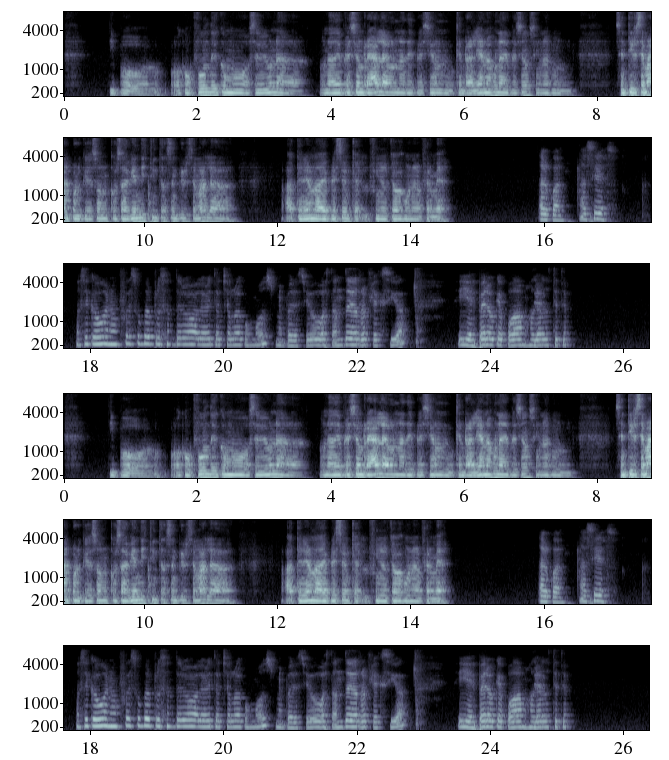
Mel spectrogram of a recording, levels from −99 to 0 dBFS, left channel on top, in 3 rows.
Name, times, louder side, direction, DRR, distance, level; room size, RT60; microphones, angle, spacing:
voice 1, 0.7-7.6 8.3-11.4 12.1-14.5 24.7-24.8, right 1 dB, 75° right, 1.8 m, -29 dB
voice 2, 15.9-17.0 17.8-23.0 23.5-25.1, right 2 dB, 20° right, 0.7 m, -36 dB
7.5 x 3.4 x 4.6 m
head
